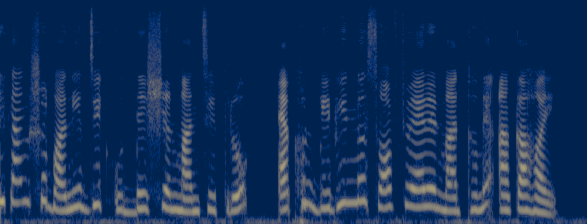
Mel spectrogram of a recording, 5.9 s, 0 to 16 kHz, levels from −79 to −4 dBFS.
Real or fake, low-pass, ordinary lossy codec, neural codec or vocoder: fake; 14.4 kHz; none; codec, 32 kHz, 1.9 kbps, SNAC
